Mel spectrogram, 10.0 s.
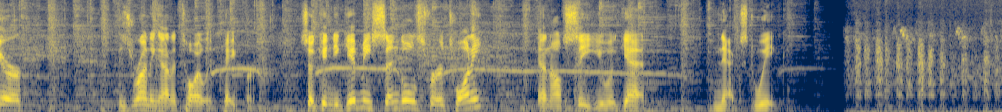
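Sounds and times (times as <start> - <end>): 
speech: 0.0 - 0.4, 1.2 - 7.9
dog panting: 8.5 - 10.0.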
